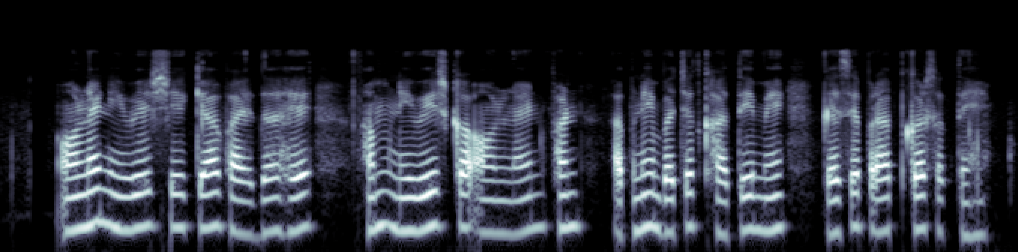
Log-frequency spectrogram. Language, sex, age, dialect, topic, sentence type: Hindi, male, 18-24, Garhwali, banking, question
